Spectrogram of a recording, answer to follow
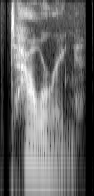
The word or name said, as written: towering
